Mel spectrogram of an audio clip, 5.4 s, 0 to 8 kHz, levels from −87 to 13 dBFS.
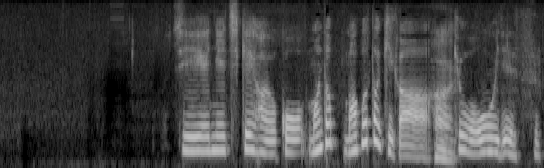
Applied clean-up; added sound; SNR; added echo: neural mask model Resemble Enhance denoiser.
